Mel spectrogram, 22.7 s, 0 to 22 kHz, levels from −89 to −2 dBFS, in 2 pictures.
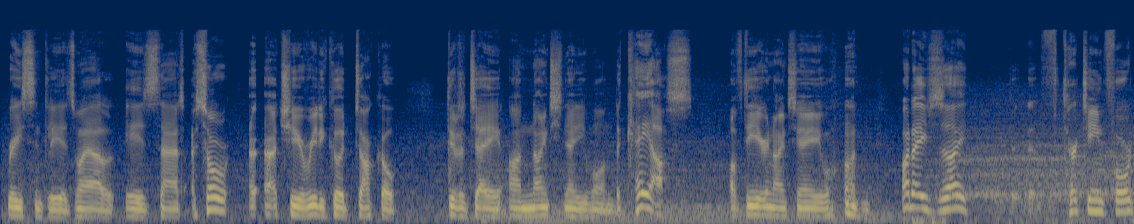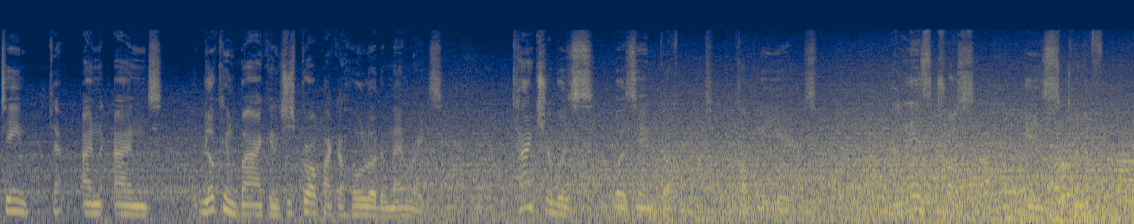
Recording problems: train or aircraft noise; very loud; throughout; 2 dB above the speech

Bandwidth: 13.5 kHz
